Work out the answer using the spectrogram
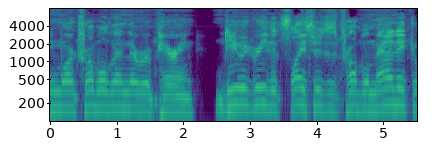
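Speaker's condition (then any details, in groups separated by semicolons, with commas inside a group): Parkinson's disease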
